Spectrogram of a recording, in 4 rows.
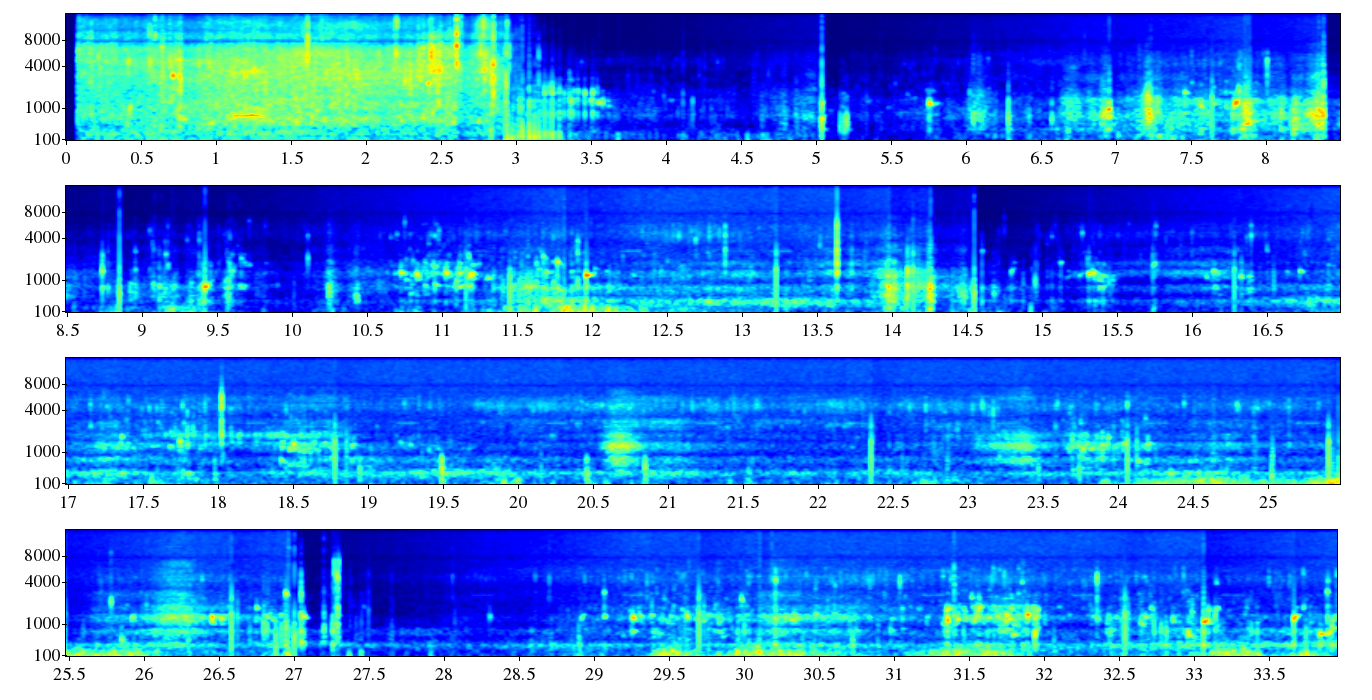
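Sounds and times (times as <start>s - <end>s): muffled underwater rumbling: 0.1s - 33.9s
water lapping and splashing: 0.1s - 33.9s
underwater clicks and knocks: 1.6s - 12.1s, 26.5s - 28.2s.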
